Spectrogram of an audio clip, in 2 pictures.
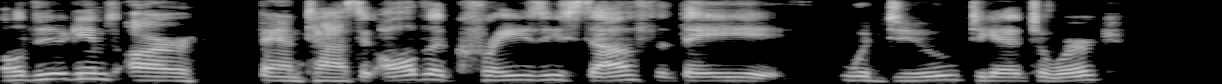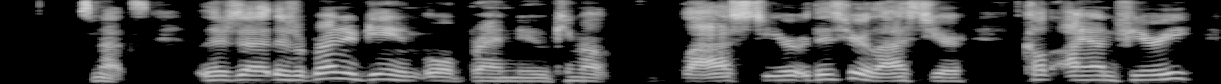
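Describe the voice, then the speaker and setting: A man with a mellow, relaxed tone that sits a little high. He talks as a podcast panelist, explaining things casually like a keen fan, in a close, dry sound. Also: normal speed, no room sound. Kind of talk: casual chat, enthusiast explaining.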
